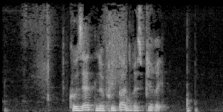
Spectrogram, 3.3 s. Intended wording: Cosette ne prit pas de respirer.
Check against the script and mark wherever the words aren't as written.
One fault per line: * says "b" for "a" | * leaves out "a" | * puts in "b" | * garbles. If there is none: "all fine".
all fine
